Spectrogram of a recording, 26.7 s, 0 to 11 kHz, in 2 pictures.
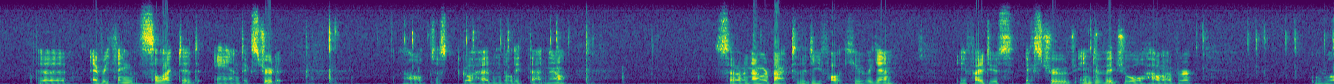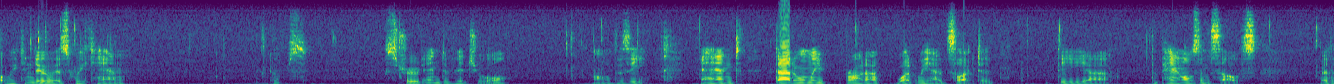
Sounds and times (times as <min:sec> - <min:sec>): Speech: 0:00.4 - 0:02.9, 0:04.0 - 0:05.7, 0:07.2 - 0:09.0, 0:09.6 - 0:12.0, 0:13.1 - 0:14.6, 0:16.0 - 0:16.5, 0:17.2 - 0:18.5, 0:19.3 - 0:23.3, 0:23.9 - 0:26.6.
